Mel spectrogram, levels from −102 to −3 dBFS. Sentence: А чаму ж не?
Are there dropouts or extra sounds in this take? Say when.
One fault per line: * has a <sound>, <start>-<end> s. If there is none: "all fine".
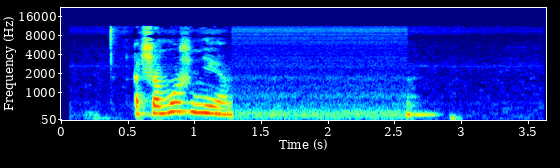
all fine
